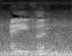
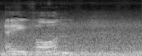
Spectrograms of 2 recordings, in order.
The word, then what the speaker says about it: Avon: all you notice that I pronounced it even not Avon Avon is a cosmetic company this is the River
